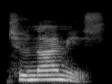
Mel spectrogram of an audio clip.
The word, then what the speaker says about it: tsunami: 15 meter tsunamis. Tsunamis. Remember the T is silent. You pronounce the S but you don't pronounce the T.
